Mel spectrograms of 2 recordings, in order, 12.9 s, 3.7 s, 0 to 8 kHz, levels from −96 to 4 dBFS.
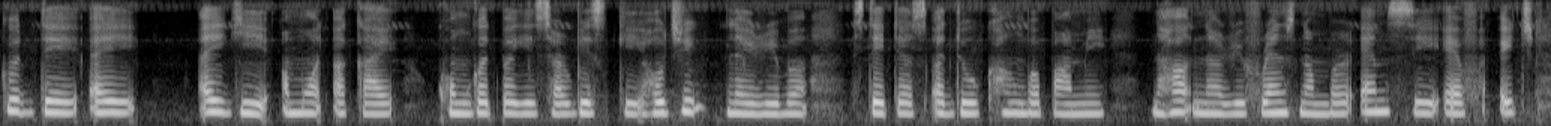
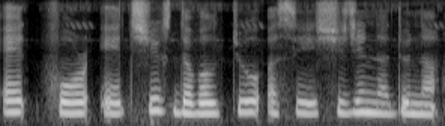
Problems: none marked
